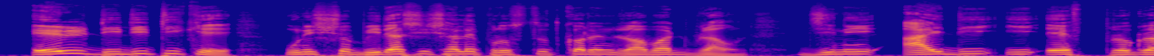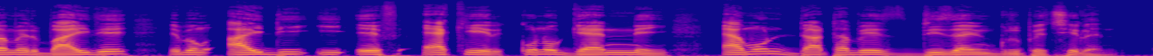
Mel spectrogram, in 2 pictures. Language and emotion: Bengali, neutral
